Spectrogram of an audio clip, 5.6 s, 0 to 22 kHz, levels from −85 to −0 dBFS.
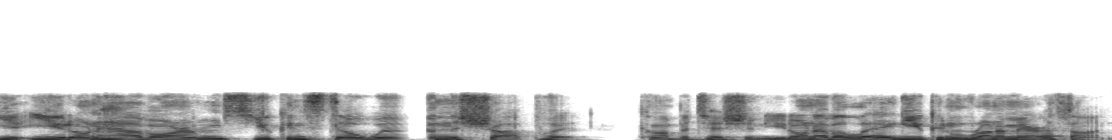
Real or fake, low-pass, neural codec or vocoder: real; 7.2 kHz; none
